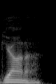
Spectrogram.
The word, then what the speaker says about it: Jnana: Jnana, pronounced Jnana, Mudra gives stability, balances the 5 vital elements of the body.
